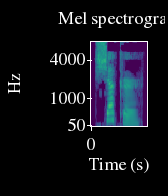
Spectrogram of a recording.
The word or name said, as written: shucker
